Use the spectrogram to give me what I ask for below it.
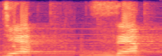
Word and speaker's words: Jet Z: engak ngerti kenapa dibacanya jet set ada yang tahu enggak ini jet Z bukan jet set Tapi orang-orang bacanya jet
